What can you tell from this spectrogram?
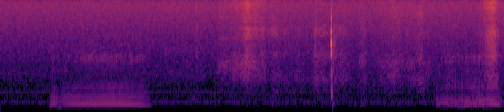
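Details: A small sleeping pet snoring: one clear, tonal snore followed by a second, rougher one; snoring.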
